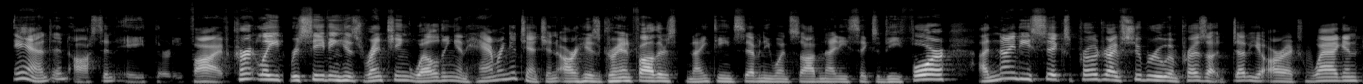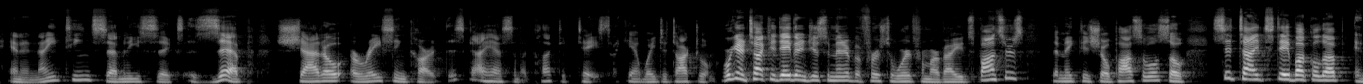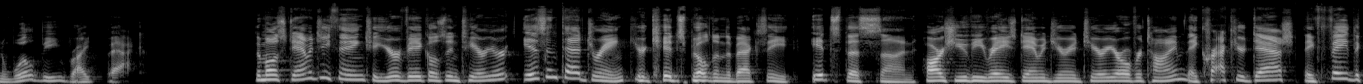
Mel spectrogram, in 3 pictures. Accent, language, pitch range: American, English, 135-200 Hz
